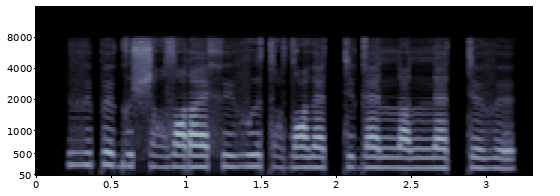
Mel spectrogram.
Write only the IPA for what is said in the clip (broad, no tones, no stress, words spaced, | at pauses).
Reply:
vypøɡɯ ʃæ̤zˤæ ɾæxy vɯtæ̤ dˤøðæ tːyɡælːɑ lːæ tːøvø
